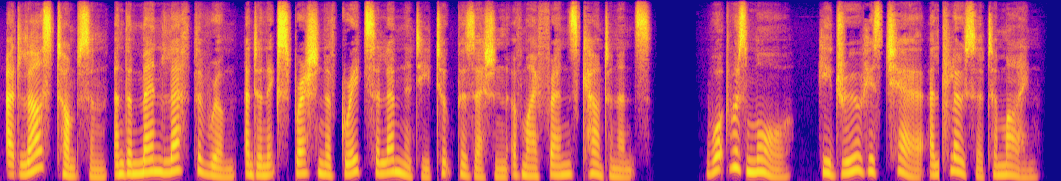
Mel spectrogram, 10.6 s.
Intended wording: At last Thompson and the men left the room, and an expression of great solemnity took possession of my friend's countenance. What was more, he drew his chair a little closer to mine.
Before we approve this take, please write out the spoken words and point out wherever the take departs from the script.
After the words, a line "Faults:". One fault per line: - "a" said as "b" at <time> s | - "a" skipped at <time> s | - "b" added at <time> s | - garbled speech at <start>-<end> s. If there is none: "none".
At last Thompson and the men left the room, and an expression of great solemnity took possession of my friend's countenance. What was more, he drew his chair a closer to mine.
Faults:
- "little" skipped at 9.4 s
